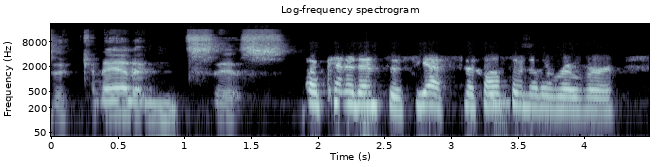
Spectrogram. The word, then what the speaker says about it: Canadensis: I can never pronounce it. Canadensis. Oh, Canadensis.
